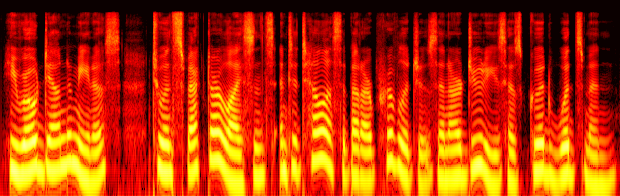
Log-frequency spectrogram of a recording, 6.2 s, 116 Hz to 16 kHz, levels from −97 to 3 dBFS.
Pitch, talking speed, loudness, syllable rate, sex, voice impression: 205 Hz, 225 wpm, -19 LUFS, 5.6 syllables/s, female, feminine, adult-like, slightly sincere, reassuring, slightly elegant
